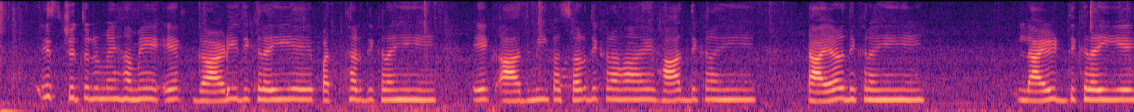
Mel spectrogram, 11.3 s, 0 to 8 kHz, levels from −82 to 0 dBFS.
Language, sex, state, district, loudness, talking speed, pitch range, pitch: Hindi, female, Uttarakhand, Tehri Garhwal, -18 LUFS, 170 wpm, 225-240 Hz, 230 Hz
